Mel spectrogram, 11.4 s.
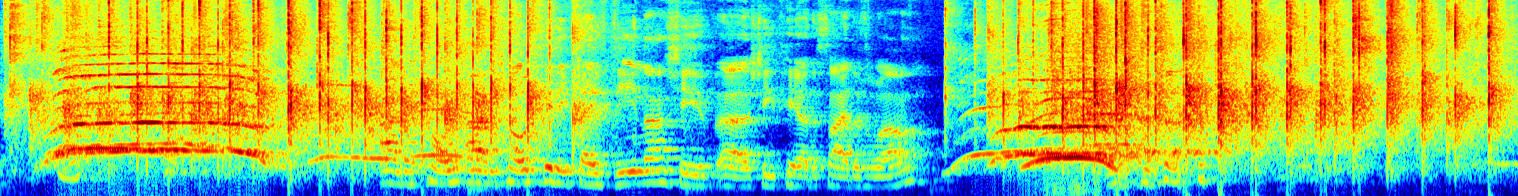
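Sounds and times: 
audience cheering and clapping: 0.0s - 4.3s, 7.1s - 11.3s
speech: 4.1s - 7.1s, 7.7s - 9.3s
laughter: 8.2s - 9.4s.

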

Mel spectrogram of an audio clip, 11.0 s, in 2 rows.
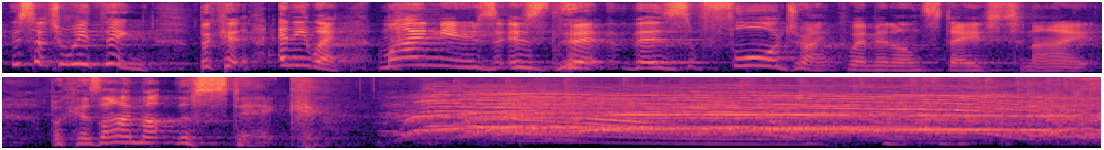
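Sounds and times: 
speech: 0.1s - 7.6s
crowd cheering and whooping: 7.4s - 10.9s.

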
